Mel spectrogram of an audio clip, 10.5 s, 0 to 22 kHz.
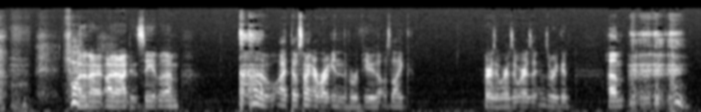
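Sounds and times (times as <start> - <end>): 
speech: 1.0 - 2.9, 3.6 - 6.2, 7.3 - 10.4
throat clearing into a microphone: 3.6 - 4.0, 9.4 - 10.4.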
